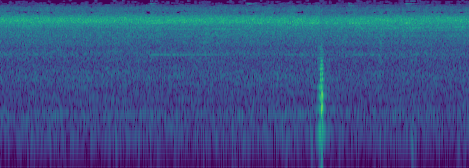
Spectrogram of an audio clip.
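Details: Japanese honey bees fanning on a hot day give a softer, even hum with low drone bands; one sharp click cuts through just after three seconds.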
